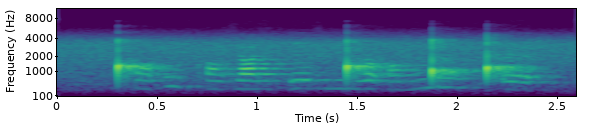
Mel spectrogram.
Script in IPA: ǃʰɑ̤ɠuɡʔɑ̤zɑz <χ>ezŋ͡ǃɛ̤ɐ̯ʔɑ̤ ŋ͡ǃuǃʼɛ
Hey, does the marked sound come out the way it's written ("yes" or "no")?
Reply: no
